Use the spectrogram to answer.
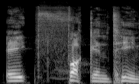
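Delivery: slow, drawn-out mock disbelief; growing anger. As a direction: imitate a factory man getting worked up, slowly. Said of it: "He's starting to get angry now".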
